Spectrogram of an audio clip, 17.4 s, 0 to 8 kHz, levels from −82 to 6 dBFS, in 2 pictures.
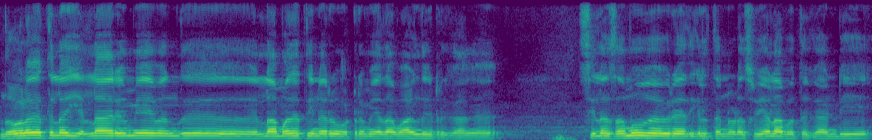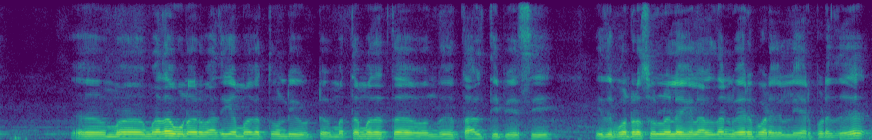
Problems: background conversations at intervals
